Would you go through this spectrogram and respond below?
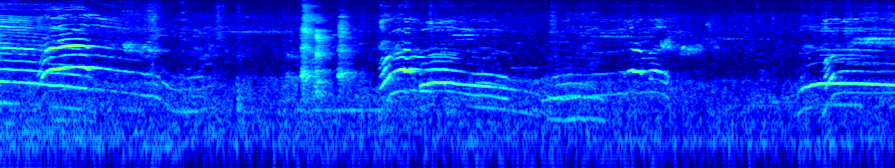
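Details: Angry cat during a fight, with wavering yowls broken by a sharp noisy hiss or spit midway, then more descending moans and a final rising wail.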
